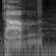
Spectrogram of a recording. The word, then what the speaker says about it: dumb: you say the word dumb for me John just to get my dog across you don't you pronounce the b very you like to pronounce that b a lot and that bothers me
